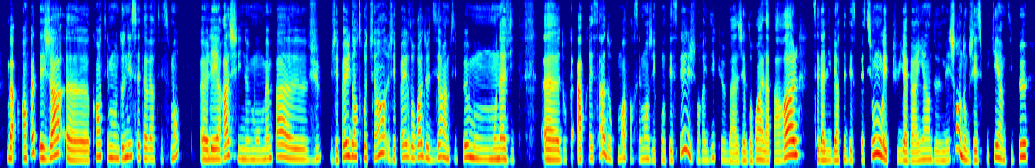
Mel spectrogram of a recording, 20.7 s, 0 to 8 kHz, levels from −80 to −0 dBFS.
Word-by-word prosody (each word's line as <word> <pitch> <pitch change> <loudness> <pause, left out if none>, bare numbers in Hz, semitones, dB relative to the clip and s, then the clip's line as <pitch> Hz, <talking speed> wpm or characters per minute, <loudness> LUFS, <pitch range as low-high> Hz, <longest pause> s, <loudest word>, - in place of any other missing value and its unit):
Bah, 190 -1 +3
en 195 0 +3
fait 280 +8 +1
déjà, 205 +7 +5
heu, 165 -2 +3
quand 225 0 -2
ils 205 - -1
m'ont 200 -1 0
donné 195 +4 +1
cet 215 -3 -4
avertissement, 185 - -5 0.4
heu, 175 -1 +4
les 180 +1 +3
RH 220 +5 +1
ils 180 -1 -5
ne 175 - -4
m'ont 170 0 -5
même 180 +3 -3
pas, 215 -1 +2
heu, 180 -1 -1
vue. 170 +5 -10 0.2
J'ai 170 -2 -5
pas 210 +7 +3
eu 235 - +5
d'entretien, 220 +4 0
j'ai 175 0 -6
pas 200 +5 -4
eu - - +2
le 220 - -3
droit 210 +3 +2
de 205 -4 -1
dire 190 +5 -2
un 200 - +1
petit 180 -1 -14
peu 210 +1 +2
mon 210 -2 +3
mon 180 0 -1
avis. 175 -3 0 0.6
Heu, 170 -1 +4
donc 170 0 -16
après 185 +1 +1
ça 235 +9 -1
donc 185 -8 -4
moi 180 - -2
forcément 175 0 -9
j'ai 170 -2 -9
contesté 165 - -3
et 260 - +3
je - - -12
leur 160 0 -12
ais 160 - -9
dit 195 +5 -8
que, 170 - -15
bah, 150 -3 -6
j'ai 155 +3 -4
le 150 - -6
droit 160 +4 0
à 170 - +1
la 150 -1 -1
parole, 215 +14 +6 0.3
c'est 180 - -3
la 165 -2 +3
liberté 165 +1 -2
d'expression 170 - +2
et 170 - +4
puis 165 - -15
il - - -10
y 165 - +3
avait 150 0 0
rien 175 +4 -2
de 160 -2 -7
méchant 170 - 0
donc 175 -8 +2
j'ai 160 +1 -1
expliqué 165 +6 -3
un 185 -4 0
petit 165 +1 -21
peu, 230 +1 +5
180 Hz, 225 wpm, -21 LUFS, 165-210 Hz, 0.6 s, parole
